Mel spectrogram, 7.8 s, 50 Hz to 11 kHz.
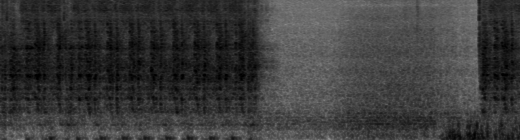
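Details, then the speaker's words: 2004 Kawasaki Vulcan 500 stored two or three years, petcock on prime after float bowl reassembly, choke applied: even cranking about three beats a second for four seconds, a pause, more cranking without firing; won't start, cause not confirmed. "maybe let that uh gas sitting there for a minute see if it works its way down into a cylinder or two and we'll be back in a second"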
